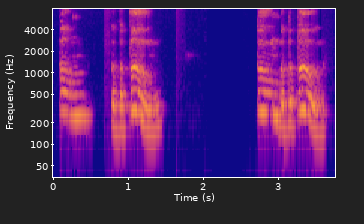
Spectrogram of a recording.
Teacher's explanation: As I was scanning through my verse, I found a lot of my verse lines had a trochee in the first foot, and a trochee is an inverted line. So it starts out with a stressed syllable and then it's unstressed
